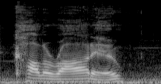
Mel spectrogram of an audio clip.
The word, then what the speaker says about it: Colorado: We're in Golden, Colorado. That's how they say it here. Colorado. You coming?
